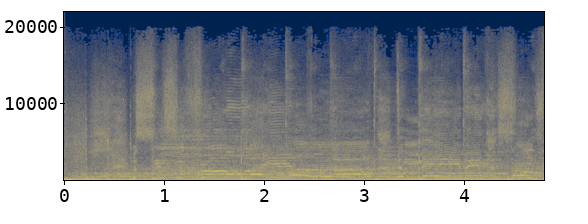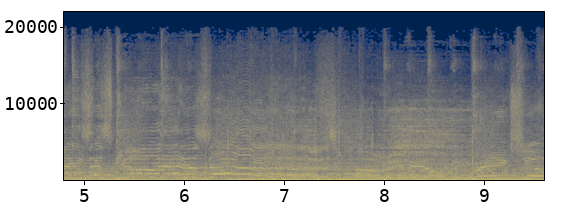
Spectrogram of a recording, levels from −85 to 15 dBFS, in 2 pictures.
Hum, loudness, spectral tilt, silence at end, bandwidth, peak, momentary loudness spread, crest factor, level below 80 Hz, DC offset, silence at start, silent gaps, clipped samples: none; -9 LUFS; -4 dB/octave; 0 s; 19.5 kHz; 0 dBFS; 1 LU; 8 dB; -14 dBFS; under 0.1%; 0 s; none; under 0.1%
